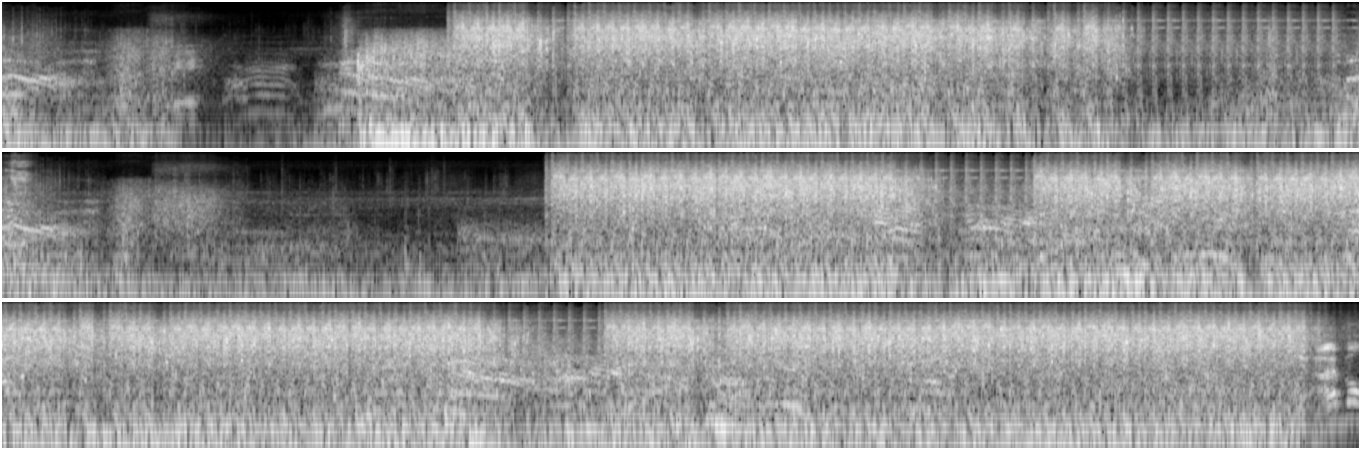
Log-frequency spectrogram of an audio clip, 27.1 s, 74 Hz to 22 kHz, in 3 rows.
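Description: Rapid bursts of gunfire from the video game Resident Evil 4, loud and dense, with repeated automatic-style shots and booms running through nearly the whole stretch, briefly thinning near the start and middle.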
